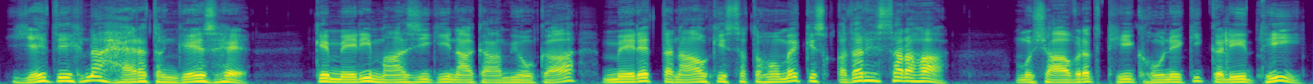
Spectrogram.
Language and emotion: Urdu, surprised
